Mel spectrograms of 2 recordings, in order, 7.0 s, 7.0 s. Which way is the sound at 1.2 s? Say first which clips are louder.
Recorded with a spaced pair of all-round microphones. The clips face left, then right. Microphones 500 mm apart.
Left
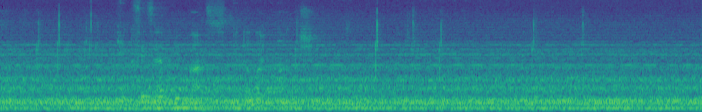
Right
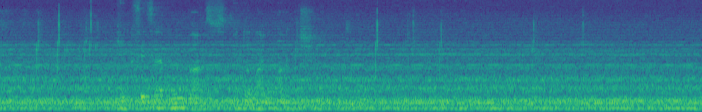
Right 4 dB; 65° right (ahead or behind).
